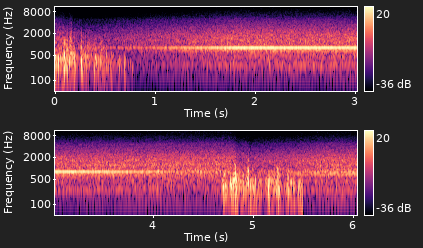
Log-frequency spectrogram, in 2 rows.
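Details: Mondial Maxi Power 40cm 140W V-40-B fan, new, oscillating: a steady whir with a constant mid-pitched motor tone over airflow rush, loud for its speed. The owner finds the motor too noisy, and thinks airflow is weaker than earlier Mondial models.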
